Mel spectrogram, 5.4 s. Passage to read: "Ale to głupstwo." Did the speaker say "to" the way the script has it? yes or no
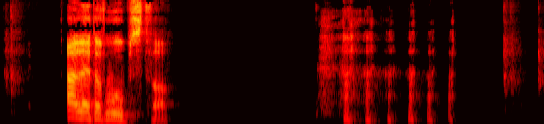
yes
